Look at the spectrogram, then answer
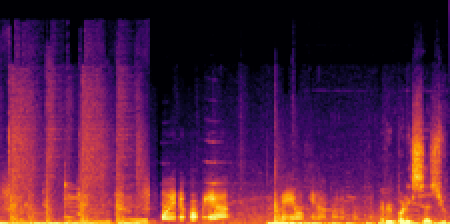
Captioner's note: woman speaking Japanese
